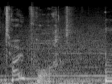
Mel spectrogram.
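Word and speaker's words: Taupō: Taupo? I always think about a bear, right? What does a bear have? At the end of their paw, they got a toe. They got a toe paw.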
